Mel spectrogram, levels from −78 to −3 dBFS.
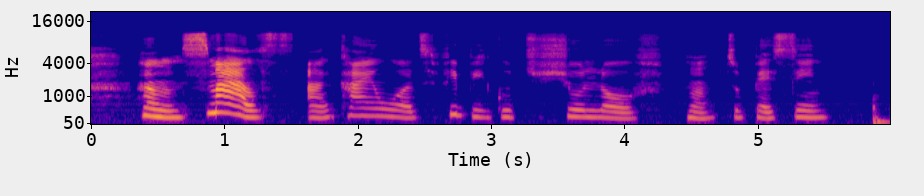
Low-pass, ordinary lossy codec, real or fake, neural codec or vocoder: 10.8 kHz; none; real; none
